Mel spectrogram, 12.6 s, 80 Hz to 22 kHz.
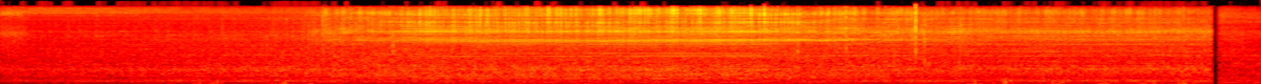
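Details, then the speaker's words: Quasar window air conditioner started on low in a cooler part of a roughly 70°F basement; compressor starts, then a steady hum with even fan rush, no knocking or rattling, normal compressor operation. "I'm going to start up the Quasar now. Compressor did start. We'll leave it on low."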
